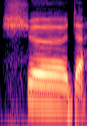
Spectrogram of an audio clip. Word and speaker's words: should: large this says should the o and the l are silent the ou is making the uh sound should should what does that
